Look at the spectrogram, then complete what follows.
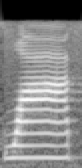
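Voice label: "waat3", Cantonese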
